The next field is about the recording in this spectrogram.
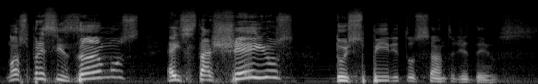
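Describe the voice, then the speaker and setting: A man with a Brazilian Portuguese accent preaching a sermon as pastor, asking his congregation for "amém" and swinging between loud emphatic bursts and quiet stretches. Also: high-pitched, wildly swooping pitch, slow. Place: church.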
